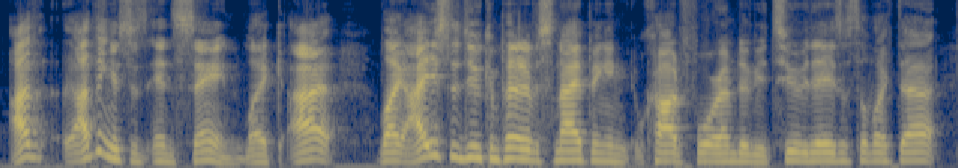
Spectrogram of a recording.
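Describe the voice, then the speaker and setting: Male podcast host, very quick delivery, dry close sound, slangy, enthusiastic, sweary, casual interviewing. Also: on the high side, bright, forceful tone, no room sound. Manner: informal, profane, slangy, enthusiastic.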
